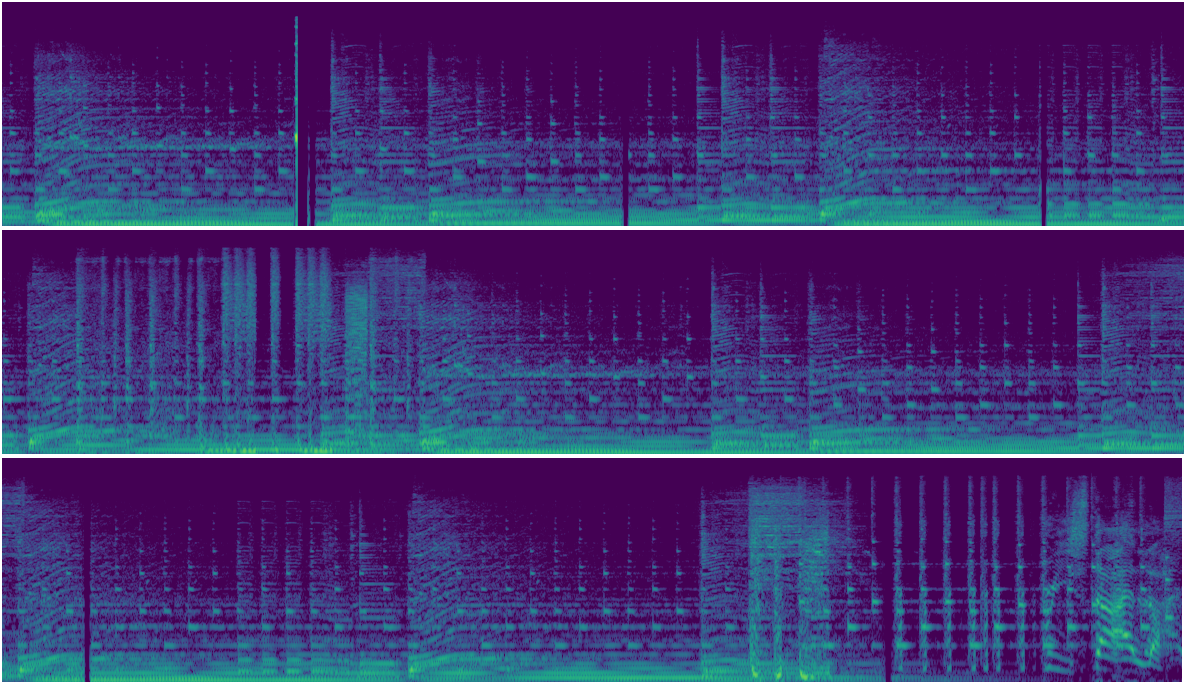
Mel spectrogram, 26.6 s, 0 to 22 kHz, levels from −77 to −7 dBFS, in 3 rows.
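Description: The audio has damaged data in its compressed stream at five points: 2.18 to 2.35 s, 4.64 to 4.71 s, 7.77 to 7.84 s, 18.33 to 18.40 s, and 24.33 to 24.40 s. Each is a brief, harsh blip where the decoder misreads corrupted frames and loses sync. It then hunts for the next valid frame header. The first burst is the longest and adds about 26 ms of extra time to the audio.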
